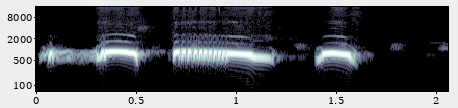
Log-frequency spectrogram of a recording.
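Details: Spotted dove, a decoy bird's call used to draw in doves: an arched hoot, then a long buzzy purr sliding downward, then one more rounded hoot. Low and clear.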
